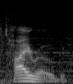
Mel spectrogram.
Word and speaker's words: Tyrogue: Oh, it's Tyro, which is a beginner. So, it's Tyrogue.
